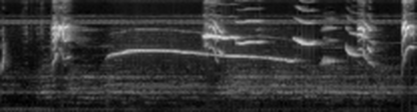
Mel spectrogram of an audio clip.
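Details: Oriental magpie-robin singing as it displays with its tail spread: one long, gently falling whistle flanked by short sharp notes, over a constant low droning hum.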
